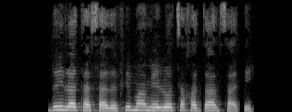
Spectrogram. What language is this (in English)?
Pashto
